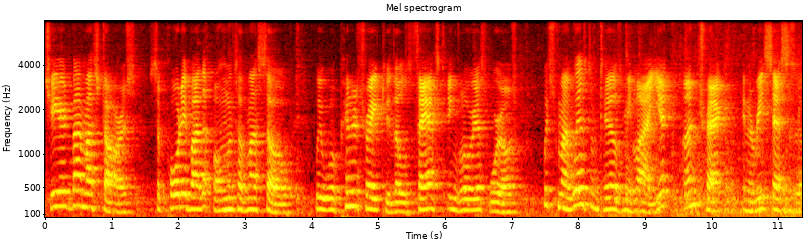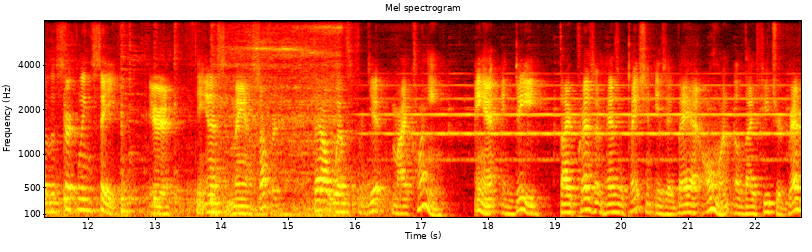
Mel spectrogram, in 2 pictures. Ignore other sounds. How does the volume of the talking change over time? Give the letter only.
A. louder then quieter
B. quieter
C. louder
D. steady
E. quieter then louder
D.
